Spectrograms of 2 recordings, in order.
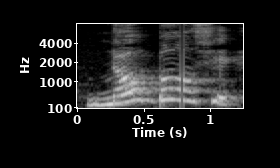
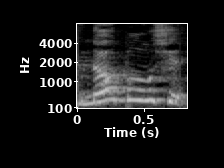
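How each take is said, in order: First: Mocking [name]. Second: Said in the usual way. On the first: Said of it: "this is how professional [name] is". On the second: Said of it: "He says no bullshit".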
